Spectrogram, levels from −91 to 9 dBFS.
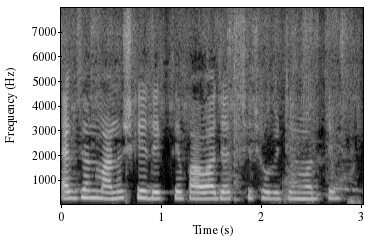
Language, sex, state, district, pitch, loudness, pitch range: Bengali, female, West Bengal, Alipurduar, 260 Hz, -19 LUFS, 255-275 Hz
